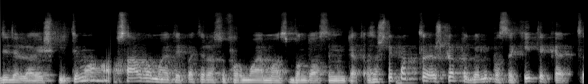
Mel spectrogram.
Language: Lithuanian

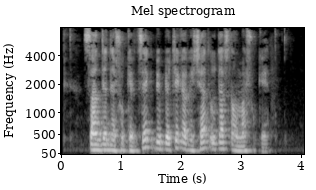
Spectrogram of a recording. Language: Mari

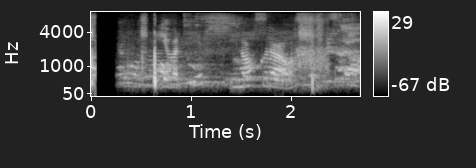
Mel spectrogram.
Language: Icelandic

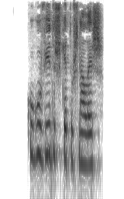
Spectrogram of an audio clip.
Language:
Mari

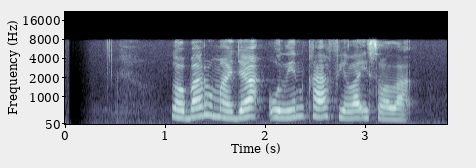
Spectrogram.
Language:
Sundanese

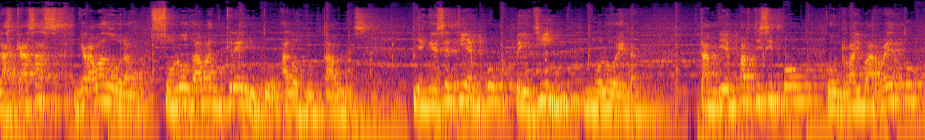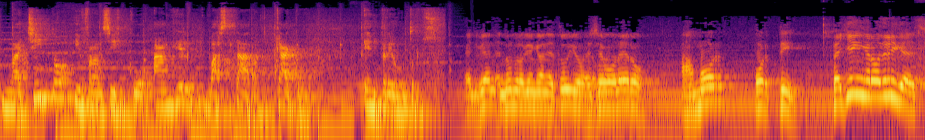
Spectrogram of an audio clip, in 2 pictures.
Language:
Spanish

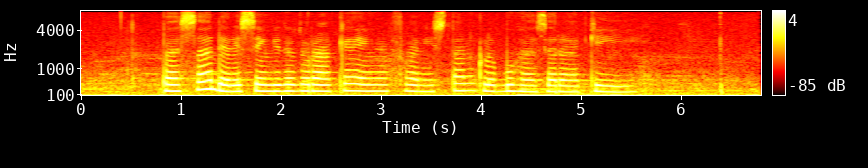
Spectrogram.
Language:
Javanese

